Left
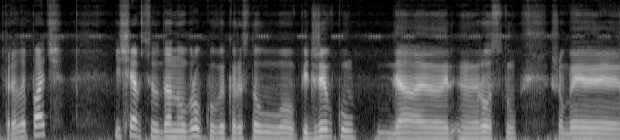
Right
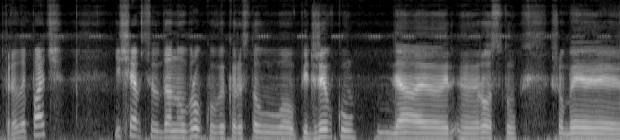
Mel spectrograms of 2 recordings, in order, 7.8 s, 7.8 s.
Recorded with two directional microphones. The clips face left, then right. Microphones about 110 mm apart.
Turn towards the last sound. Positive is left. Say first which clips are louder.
# even
turn(degrees=-10)  # may be behind; listen again after turning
